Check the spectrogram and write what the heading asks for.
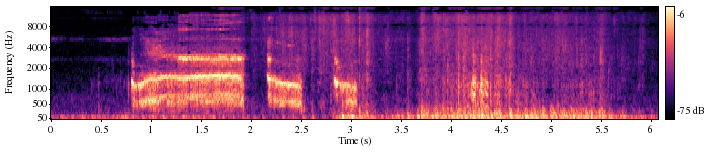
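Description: Red junglefowl rooster crowing. A loud call comes about a second in and holds for about a second, then breaks into two short falling notes. A few seconds of low, rustling noise follow.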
